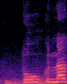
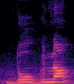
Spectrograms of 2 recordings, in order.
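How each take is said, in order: First: दुगना with the u wrongly stretched long; दुगना, mistaken long oo. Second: दुगना, long vowel, marked wrong. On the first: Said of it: "दुगना तो नहीं बोलते". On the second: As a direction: stretch दुगना to show the error. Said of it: "तो इसलिए ये गलत है". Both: Shown as a demonstration.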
